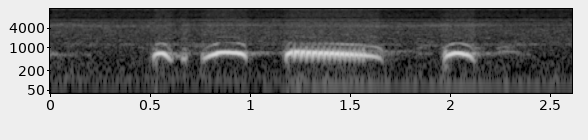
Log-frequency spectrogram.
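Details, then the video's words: Zebra dove, a young bird being trained, calling in the yard with 'batuk' and point phrases: a clipped note, an arched coo, then a long buzzy falling coo and a final short arched note. "SENANGNYA HATI KALAU AJARAN SUDAH BATUK DAN POIN DI LAMAN...."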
